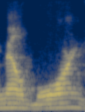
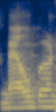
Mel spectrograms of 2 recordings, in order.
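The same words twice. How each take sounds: First: It is said in an American accent. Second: It is said in an Australian accent.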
